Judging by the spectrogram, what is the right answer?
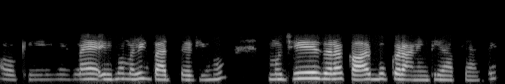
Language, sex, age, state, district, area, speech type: Urdu, female, 18-30, Uttar Pradesh, Aligarh, urban, conversation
